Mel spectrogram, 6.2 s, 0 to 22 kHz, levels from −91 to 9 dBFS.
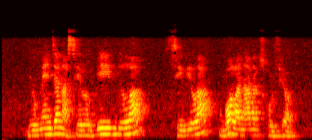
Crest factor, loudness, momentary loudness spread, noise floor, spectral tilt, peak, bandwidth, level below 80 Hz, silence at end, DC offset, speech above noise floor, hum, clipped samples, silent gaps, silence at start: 20 dB; -22 LUFS; 13 LU; -56 dBFS; -5 dB/octave; -4 dBFS; 9.4 kHz; -60 dBFS; 0.3 s; under 0.1%; 34 dB; none; under 0.1%; none; 0.55 s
